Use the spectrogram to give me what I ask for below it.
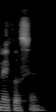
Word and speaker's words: Michelsen: have firsthand experience observing Alex mikkelson so I pronounce his name correct yeah Alex mikkelson with uh where to begin but let's let's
